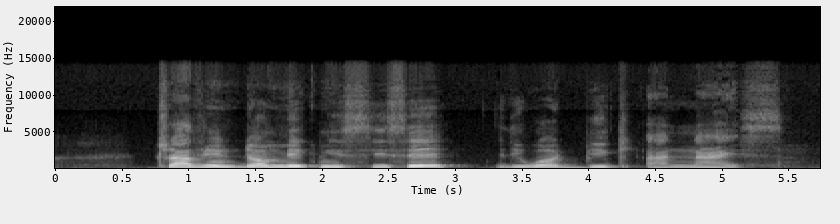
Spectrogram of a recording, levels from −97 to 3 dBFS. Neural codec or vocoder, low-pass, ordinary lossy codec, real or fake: none; 14.4 kHz; none; real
